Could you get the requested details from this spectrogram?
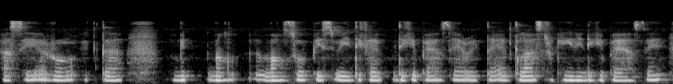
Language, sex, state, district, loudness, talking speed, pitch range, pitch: Nagamese, female, Nagaland, Dimapur, -17 LUFS, 125 wpm, 195-210 Hz, 200 Hz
